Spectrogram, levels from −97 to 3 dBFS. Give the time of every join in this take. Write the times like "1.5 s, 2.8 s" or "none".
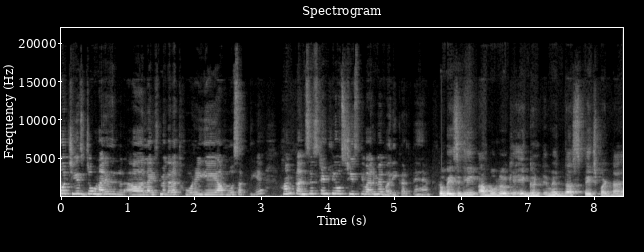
5.4 s

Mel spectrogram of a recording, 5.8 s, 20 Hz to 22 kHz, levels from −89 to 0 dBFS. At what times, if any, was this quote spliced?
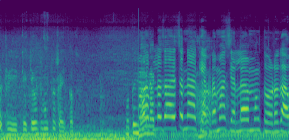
2.8 s

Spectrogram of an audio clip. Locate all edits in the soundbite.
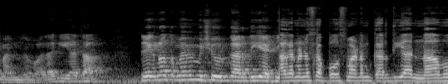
2.8 s

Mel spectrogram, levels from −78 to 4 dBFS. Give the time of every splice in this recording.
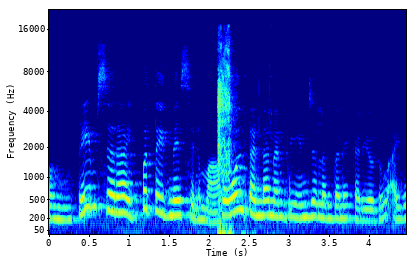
2.0 s

